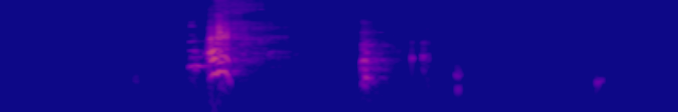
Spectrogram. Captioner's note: laughter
